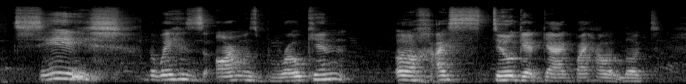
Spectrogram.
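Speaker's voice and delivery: pained, wincing through every word. Recalling Dave crashing into the fence at his birthday party, wincing.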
